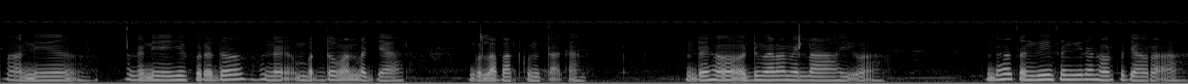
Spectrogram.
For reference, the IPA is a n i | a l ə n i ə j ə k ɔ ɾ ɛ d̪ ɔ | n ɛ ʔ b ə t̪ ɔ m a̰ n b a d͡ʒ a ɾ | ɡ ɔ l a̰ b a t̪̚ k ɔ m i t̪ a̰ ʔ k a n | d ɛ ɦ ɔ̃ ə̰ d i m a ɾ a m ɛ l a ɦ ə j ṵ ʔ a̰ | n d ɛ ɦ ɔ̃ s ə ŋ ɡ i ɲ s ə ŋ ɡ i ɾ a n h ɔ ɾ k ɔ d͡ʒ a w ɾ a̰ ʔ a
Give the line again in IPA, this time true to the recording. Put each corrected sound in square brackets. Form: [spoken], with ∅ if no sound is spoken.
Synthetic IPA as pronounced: a n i | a l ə n i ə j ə k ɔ ɾ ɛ d̪ ɔ | n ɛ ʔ b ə [d̪] ɔ m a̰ n b a d͡ʒ a ɾ | ɡ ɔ l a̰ b a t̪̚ k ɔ m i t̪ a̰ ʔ k a n | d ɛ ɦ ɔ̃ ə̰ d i m a ɾ a m ɛ l a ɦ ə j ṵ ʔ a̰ | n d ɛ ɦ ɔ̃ s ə ŋ ɡ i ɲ s ə ŋ ɡ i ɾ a n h ɔ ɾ k ɔ d͡ʒ a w ɾ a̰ ʔ a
